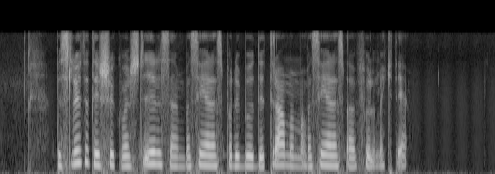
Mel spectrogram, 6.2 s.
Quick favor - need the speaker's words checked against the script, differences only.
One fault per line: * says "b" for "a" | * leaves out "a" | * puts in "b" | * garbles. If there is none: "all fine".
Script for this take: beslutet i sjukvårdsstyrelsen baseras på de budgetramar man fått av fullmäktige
* says "baseras" for "fått"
